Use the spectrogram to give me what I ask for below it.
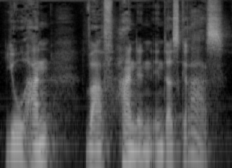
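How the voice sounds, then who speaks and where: Man reciting a verse fable slowly. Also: lowish voice. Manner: slow, expressive theatrical reading. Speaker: reader.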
